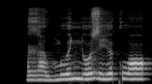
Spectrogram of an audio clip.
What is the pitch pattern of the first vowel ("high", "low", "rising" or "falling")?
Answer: low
